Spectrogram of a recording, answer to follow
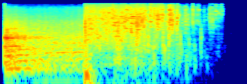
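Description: Glass-shattering sound effect on a title card: a loud crash with a ringing tone at the start, a second hit just under a second in, then the breaking glass dies away over about a second.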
